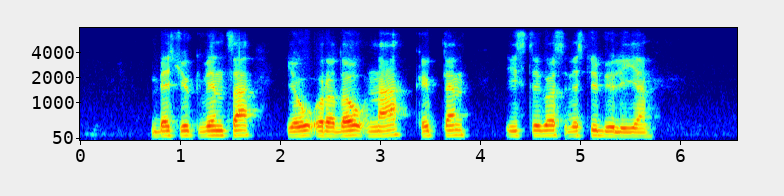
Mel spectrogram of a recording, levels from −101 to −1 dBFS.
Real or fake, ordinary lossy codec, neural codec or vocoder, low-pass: fake; Opus, 16 kbps; vocoder, 44.1 kHz, 128 mel bands every 512 samples, BigVGAN v2; 7.2 kHz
